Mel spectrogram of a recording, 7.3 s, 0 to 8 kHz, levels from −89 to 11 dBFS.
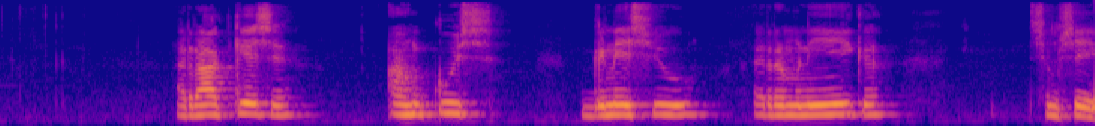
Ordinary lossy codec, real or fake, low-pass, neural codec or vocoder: none; real; 7.2 kHz; none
